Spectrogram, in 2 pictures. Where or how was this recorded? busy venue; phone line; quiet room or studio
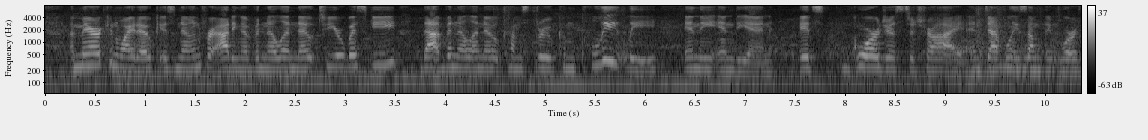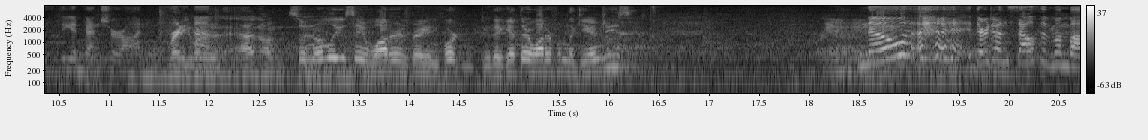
busy venue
